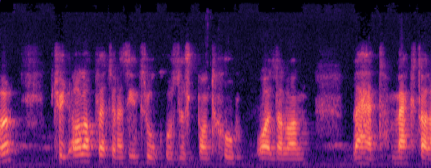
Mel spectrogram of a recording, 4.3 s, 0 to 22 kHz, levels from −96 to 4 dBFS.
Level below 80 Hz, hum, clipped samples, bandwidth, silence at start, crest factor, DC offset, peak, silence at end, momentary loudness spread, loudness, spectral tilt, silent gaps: -74 dBFS; none; under 0.1%; 16.5 kHz; 0 s; 22 dB; under 0.1%; -2 dBFS; 0 s; 12 LU; -24 LUFS; -1.5 dB/octave; none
